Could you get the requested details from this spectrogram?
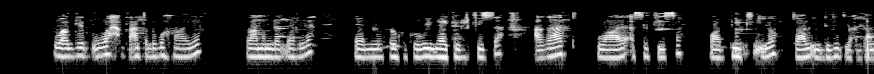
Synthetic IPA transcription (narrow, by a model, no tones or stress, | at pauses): wɑːɣɛːd̪wɑħɡɑ̰ʕɑ̰nt̪ʰɐlɐɣʊhaːjɔ | laːmɐnɖɛɖɛːrlɛ | ɛːnwʊħuːkʰɐkʰɔwɛjjaːɛjkʰɐlɐrkʰiːsɐʕɑɣaːr | wɑːjɛʔɐsɐlkʰiːsɐ | wɑːbɪŋkʰɪḭjɞd͡ʒaːlɛḭjɔɡɐðiːd̪ijɔʕɑd̪aːn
